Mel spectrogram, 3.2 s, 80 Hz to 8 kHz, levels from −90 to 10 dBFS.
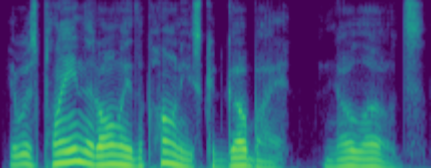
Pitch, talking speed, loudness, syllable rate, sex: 135 Hz, 225 wpm, -14 LUFS, 5.2 syllables/s, male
